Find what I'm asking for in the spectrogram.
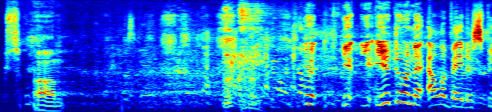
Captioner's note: audience laughs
